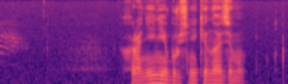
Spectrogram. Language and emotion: Russian, neutral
